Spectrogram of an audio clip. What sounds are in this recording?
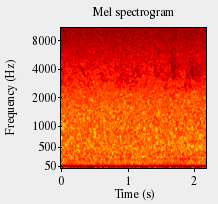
Red-eyed Vireo, Ovenbird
